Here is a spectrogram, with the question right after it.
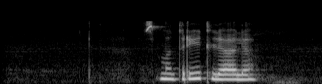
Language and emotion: Russian, neutral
